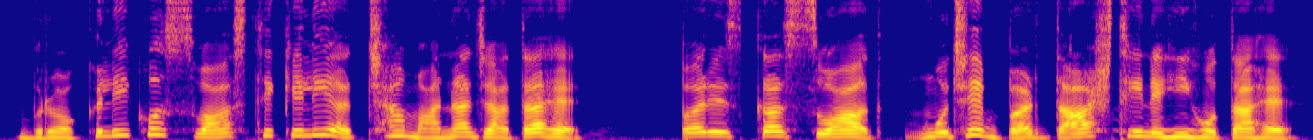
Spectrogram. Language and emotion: Hindi, disgusted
